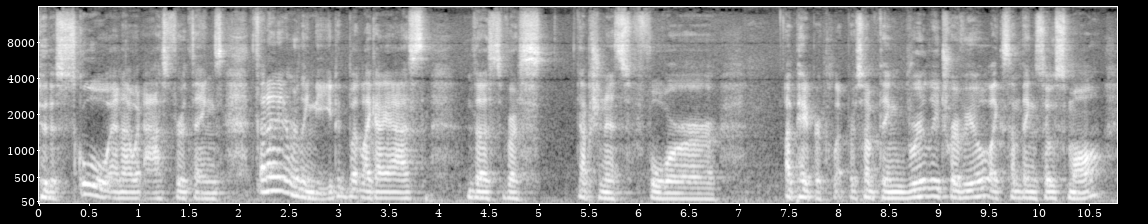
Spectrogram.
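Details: Young adult woman, college junior, who stutters; about 10 years of speech therapy from second to twelfth grade, none now; says her stutter has stayed about the same since onset; stuttering.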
